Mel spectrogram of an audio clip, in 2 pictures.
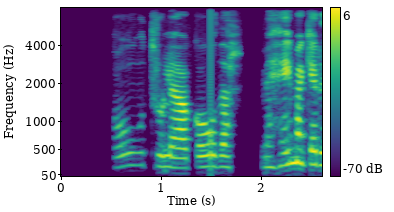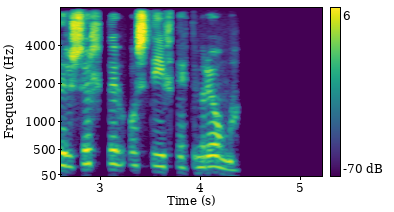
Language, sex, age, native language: Icelandic, female, 40-49, Icelandic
